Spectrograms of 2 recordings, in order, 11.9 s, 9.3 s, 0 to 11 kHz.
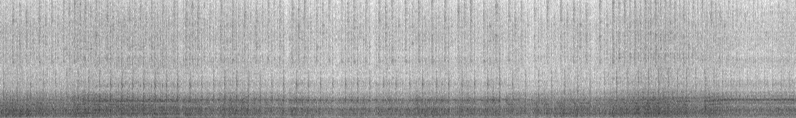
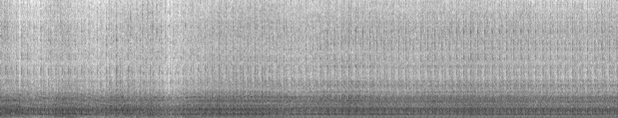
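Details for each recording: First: Citroën 2CV flat-twin with worn ignition breaker points: revs up well but idle surges and sags without stabilising; unstable idle from worn points. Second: Citroën 2CV flat-twin after tracing an ignition fault, contact breaker points somewhat worn: steady, slightly lumpy idle with no misses or pops, running properly; problem confirmed as ignition.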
